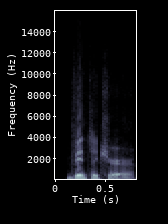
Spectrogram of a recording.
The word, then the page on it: vintager: American English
